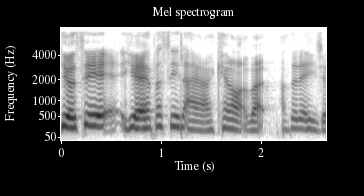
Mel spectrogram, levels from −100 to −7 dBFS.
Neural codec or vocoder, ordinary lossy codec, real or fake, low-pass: none; none; real; 7.2 kHz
